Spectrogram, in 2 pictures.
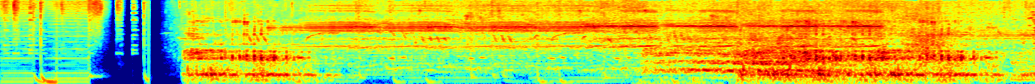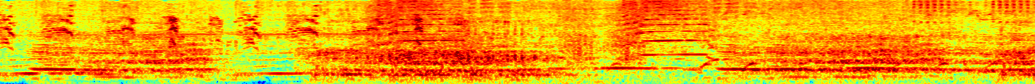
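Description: A mix of animal roars and calls from many animals at once over background music, after a brief dropout just under a second in; it grows louder about three seconds in.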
